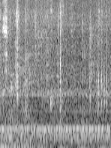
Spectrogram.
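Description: Faint scattered clicks and light handling noise from a microphone being handled and switched on, over a steady low electrical hum.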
